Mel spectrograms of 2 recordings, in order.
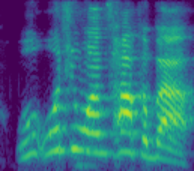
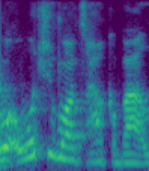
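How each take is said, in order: First: Quicker, higher impatient question; retold impatient repeat. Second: Low, soft reluctant question; retold resignation. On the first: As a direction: repeat it briskly, pitched up. Repeats the question more insistently. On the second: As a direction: give in quietly, imitating her. Retold giving in to pressing.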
